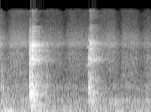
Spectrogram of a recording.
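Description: Two short, soft rubbing swipes about half a second apart while cleaning a refrigerator, close and quiet against a faint background.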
